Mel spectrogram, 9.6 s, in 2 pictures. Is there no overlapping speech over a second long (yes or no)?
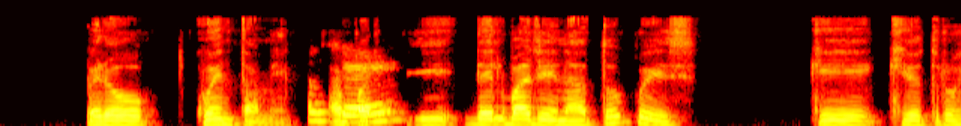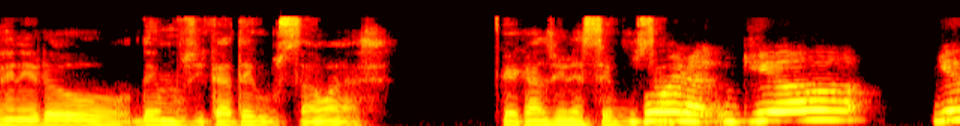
yes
